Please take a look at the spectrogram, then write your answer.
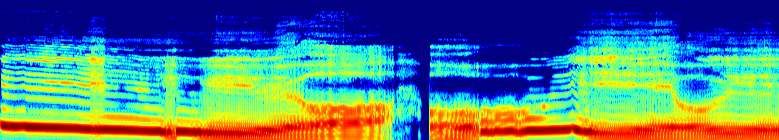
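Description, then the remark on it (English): A single voice hums continuously, gliding slowly up and down in pitch with rich harmonics to find the resonant frequency of the neck cavity, with a hand on the neck, broken by one brief pause midway before resuming its wavering slide. “Okay, put your hand on your neck and go up and down in frequency and see where it vibrates the most.”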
